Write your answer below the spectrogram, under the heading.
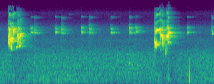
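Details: Lovebird chirping: two loud, high, buzzy bursts about three seconds apart, with fainter short chirps repeated between them in a quiet room.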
